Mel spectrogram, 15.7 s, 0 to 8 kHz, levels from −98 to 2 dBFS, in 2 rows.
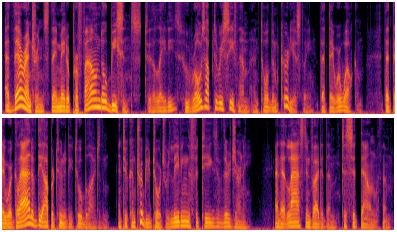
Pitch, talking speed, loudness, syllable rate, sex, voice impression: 105 Hz, 210 wpm, -21 LUFS, 6.2 syllables/s, male, masculine, middle-aged, tensed, powerful, slightly hard, clear, raspy, cool, slightly intellectual, calm, mature, slightly friendly, reassuring, wild, lively, slightly strict, slightly sharp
